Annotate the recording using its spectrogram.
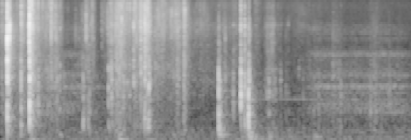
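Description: Plastic wrap crinkles and rustles as hands handle a box.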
